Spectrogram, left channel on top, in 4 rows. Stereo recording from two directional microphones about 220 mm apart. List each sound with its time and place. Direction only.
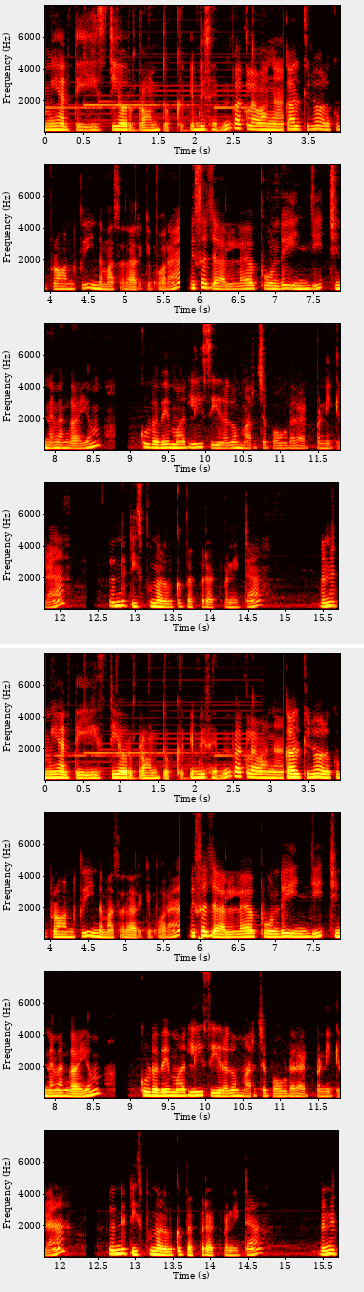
0.3 s speech: 10° right (ahead or behind)
3.2 s speech: 20° right (ahead or behind); by 15.7 s centre (ahead or behind)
